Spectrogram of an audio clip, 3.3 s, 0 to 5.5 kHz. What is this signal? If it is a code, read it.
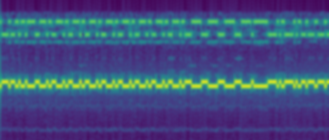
RTTY, about 45.45 baud. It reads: :::::::::....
